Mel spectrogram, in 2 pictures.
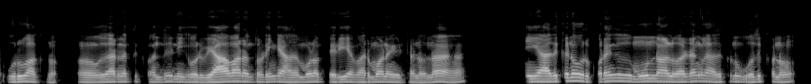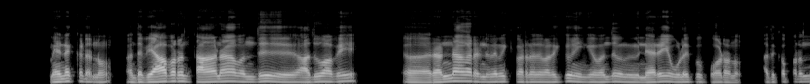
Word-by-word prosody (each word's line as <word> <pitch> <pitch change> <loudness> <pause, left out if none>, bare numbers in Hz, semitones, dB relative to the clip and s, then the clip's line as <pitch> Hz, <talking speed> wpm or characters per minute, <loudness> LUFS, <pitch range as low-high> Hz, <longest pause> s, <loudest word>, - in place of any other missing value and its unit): உருவாக்கணும். 125 -6 -1 0.2
ம் 105 0 -1
உதாரணத்துக்கு 125 0 -2
வந்து 120 +4 -4
நீங்க 115 -1 -3
ஒரு 105 - -2
வியாபாரம் 125 +1 +4
தொடங்கி 125 +2 -1
அது 110 +1 -1
மூலம் 125 0 -1
பெரிய 120 +2 0
வருமானம் 115 +2 0
ஈட்டனும்னா, 105 +4 -1 0.9
நீங்க 130 0 +3
அதுக்குன்னு 160 +5 +2
ஒரு 130 - -3
குறைந்தது 145 +3 0
3, 140 +1 +2
4 130 -1 +3
வருடங்கள் 135 +1 0
அதுக்குன்னு 125 +2 -5
ஒதுக்கணும், 120 -2 -4 0.7
மெனக்கெடணும். 120 -3 0 0.2
அந்த 110 - -1
வியாபாரம் 135 +2 +5
தானா 125 +4 +5 0.2
வந்து 120 +3 0 0.4
அதுவாவே 130 +4 +1 0.6
அ - - +1 0.2
ரன் 125 +6 +3
ஆகுற 150 -1 +3
நிலைமைக்கு 125 +1 -3
வர்றது 115 0 -1
வரைக்கும் 115 +6 -1
நீங்க 115 -1 -3
வந்து 120 +3 -3 0.3
நெறைய 125 +4 +2
உழைப்பு 115 0 -3
போடணும். 105 -2 -3 0.2
அதுக்கப்புறம் 130 0 -7
125 Hz, 150 wpm, -23 LUFS, 115-130 Hz, 0.9 s, வியாபாரம்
